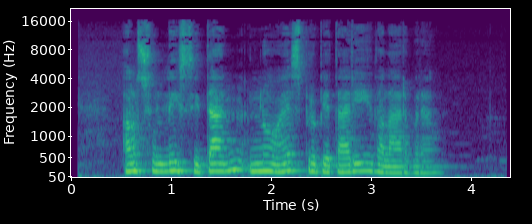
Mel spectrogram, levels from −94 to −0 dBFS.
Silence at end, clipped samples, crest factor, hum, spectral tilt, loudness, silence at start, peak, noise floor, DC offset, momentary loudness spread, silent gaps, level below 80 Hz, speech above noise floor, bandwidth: 0.15 s; under 0.1%; 18 dB; none; -5 dB/octave; -27 LUFS; 0.1 s; -10 dBFS; -56 dBFS; under 0.1%; 9 LU; none; -58 dBFS; 29 dB; 16 kHz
